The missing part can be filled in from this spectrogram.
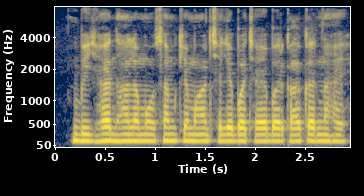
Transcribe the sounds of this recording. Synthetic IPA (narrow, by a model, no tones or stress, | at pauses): bid͡ʒʱad̪ʱãːlamɔːsəmkemaːɾt͡ʃɐlebɐt͡ʃaːebɐɾkakɐɾnaɦɛː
